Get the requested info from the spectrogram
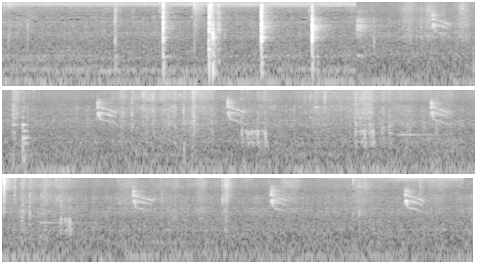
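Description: A steady high hiss, with four sharp knocks about half a second apart in the first few seconds. Then the hiss stops and a bird repeats a short falling chirp about once a second, over scattered small clicks from sticks being handled.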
